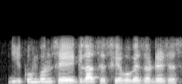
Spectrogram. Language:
Urdu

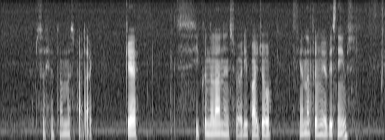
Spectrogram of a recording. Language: English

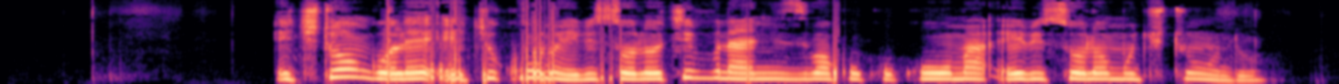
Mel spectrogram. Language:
Ganda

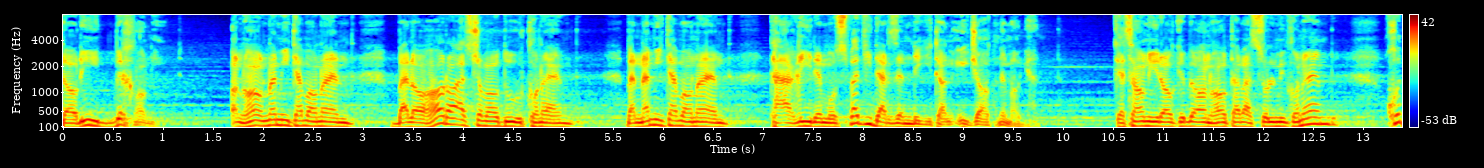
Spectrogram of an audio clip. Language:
Persian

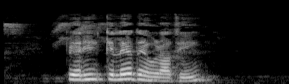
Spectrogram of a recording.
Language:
Sindhi Bhil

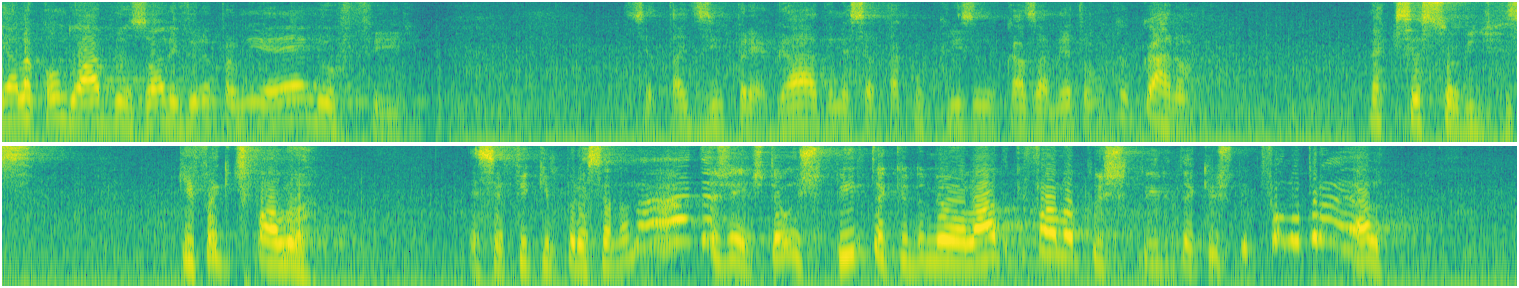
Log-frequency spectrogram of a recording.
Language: Portuguese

